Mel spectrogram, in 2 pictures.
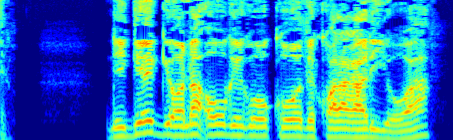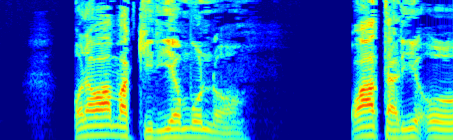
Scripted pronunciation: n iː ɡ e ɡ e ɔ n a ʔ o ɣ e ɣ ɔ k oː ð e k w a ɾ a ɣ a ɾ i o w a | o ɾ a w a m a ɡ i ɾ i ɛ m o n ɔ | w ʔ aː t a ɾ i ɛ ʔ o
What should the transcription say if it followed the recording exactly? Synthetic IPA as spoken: n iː ɡ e ɡ e ɔ n a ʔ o ɣ e ɣ o k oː ð e k w a ɾ a ɣ a ɾ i o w a | o ɾ a w a m a k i ɾ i ɛ m o n ɔ | w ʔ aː t a ɾ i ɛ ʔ o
